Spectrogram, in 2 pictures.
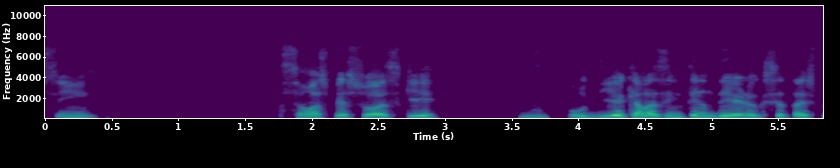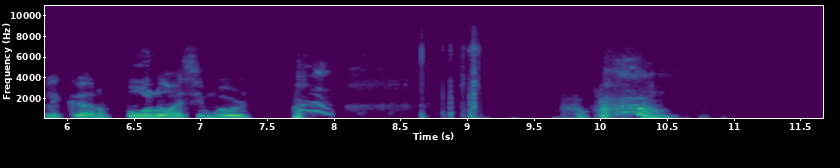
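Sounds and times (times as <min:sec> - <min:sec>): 
speech: 0:00.0 - 0:00.5, 0:01.8 - 0:03.0, 0:03.6 - 0:08.3, 0:09.7 - 0:10.7
person coughing: 0:07.8 - 0:08.2, 0:09.8 - 0:10.6
throat clearing: 0:09.7 - 0:10.7.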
